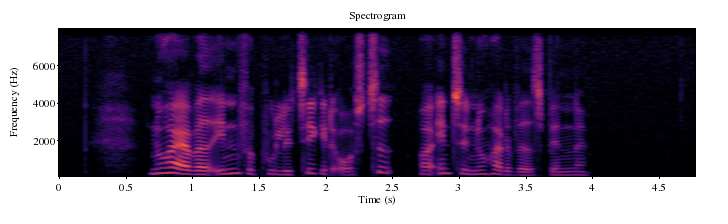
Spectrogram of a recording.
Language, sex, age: Danish, female, 22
